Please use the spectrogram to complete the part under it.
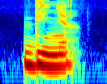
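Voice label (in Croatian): "dinja", Hrvatski; mreznik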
